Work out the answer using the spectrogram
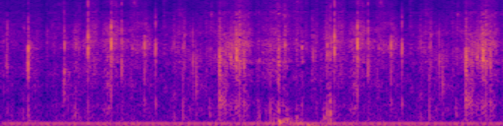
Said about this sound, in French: Et on sort des billets.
